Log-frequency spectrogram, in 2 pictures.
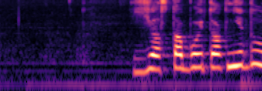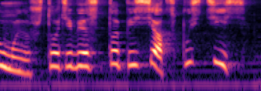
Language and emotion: Russian, angry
